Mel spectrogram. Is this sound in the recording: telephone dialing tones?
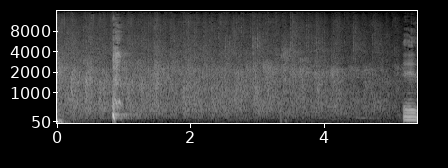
no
